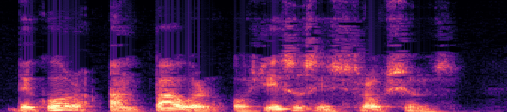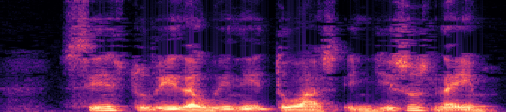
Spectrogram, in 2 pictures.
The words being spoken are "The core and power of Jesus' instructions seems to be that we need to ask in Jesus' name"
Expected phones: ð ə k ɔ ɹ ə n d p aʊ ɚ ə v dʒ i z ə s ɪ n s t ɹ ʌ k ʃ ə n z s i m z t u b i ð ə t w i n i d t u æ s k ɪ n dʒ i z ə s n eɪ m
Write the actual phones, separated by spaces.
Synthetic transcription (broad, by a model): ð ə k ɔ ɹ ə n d p aʊ ɚ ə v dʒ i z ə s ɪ n s t ɹ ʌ k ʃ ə n s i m s t u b i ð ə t w i n i d t u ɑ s ɪ n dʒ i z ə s n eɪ m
